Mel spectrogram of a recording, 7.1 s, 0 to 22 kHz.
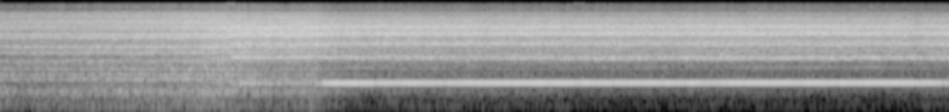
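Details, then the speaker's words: RC steam tug Côte d'Émeraude (Stuart D10 engine) deep-toned steam whistle with a very progressive attack: steam hiss builds gradually, then a steady, clear tone holds evenly; the whistle works properly. "Vous remarquerez que ce superbe sifflet au son grave a une attaque très progressive."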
